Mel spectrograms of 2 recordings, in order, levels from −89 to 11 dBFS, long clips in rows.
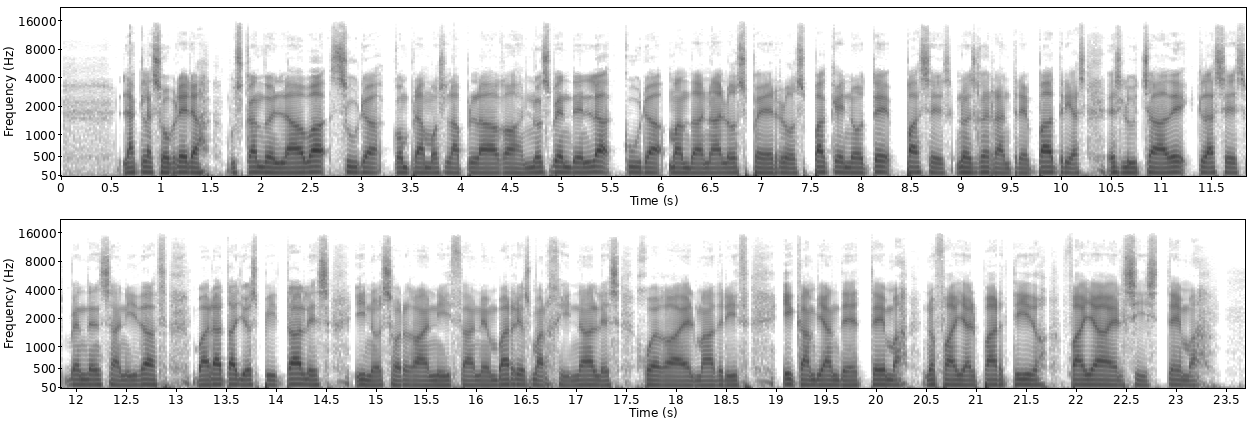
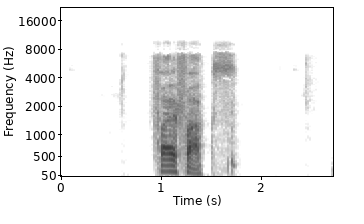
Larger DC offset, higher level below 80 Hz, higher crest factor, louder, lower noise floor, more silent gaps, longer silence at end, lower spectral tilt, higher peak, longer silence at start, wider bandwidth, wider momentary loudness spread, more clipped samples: neither; first, -38 dBFS vs -66 dBFS; about the same, 18 dB vs 22 dB; about the same, -21 LUFS vs -21 LUFS; second, -48 dBFS vs -87 dBFS; neither; second, 0.3 s vs 1 s; first, -6 dB/octave vs -4 dB/octave; about the same, -2 dBFS vs -4 dBFS; second, 0.6 s vs 0.9 s; first, 14 kHz vs 10 kHz; second, 6 LU vs 16 LU; neither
